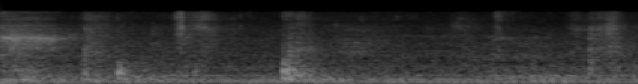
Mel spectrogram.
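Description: Low hall room tone with a steady faint hum and a few faint scattered clicks, one at the start, one about half a second in and one about a second in.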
